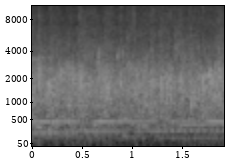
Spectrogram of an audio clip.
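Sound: audience hand clapping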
